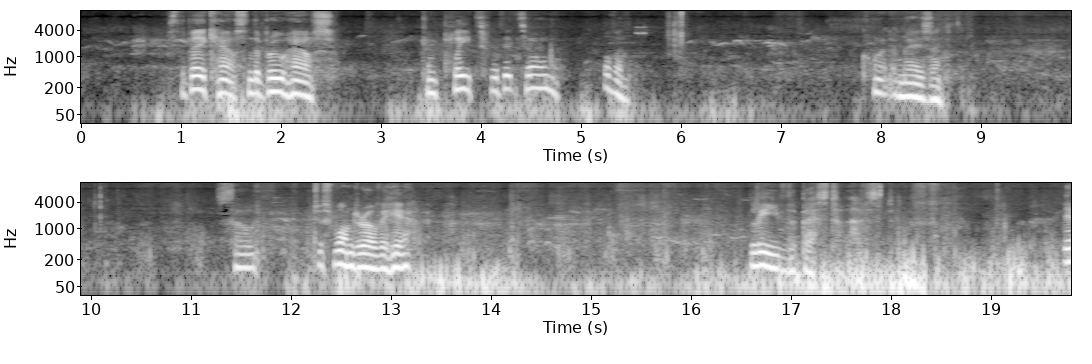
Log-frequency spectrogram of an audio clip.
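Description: A middle-aged man talks with animation close to a microphone, outdoors.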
